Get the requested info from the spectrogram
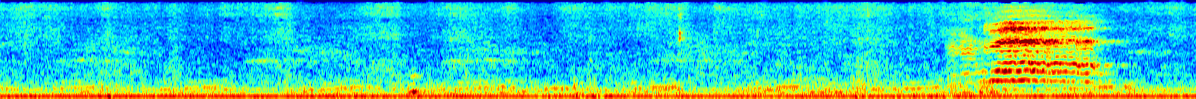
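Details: Alpine goat giving one short, nasal bleat with rich harmonics near the end, after several quiet seconds, over a steady low hum.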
